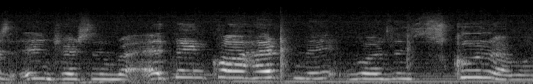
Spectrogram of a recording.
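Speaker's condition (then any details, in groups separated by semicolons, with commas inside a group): Cerebral palsy; since birth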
